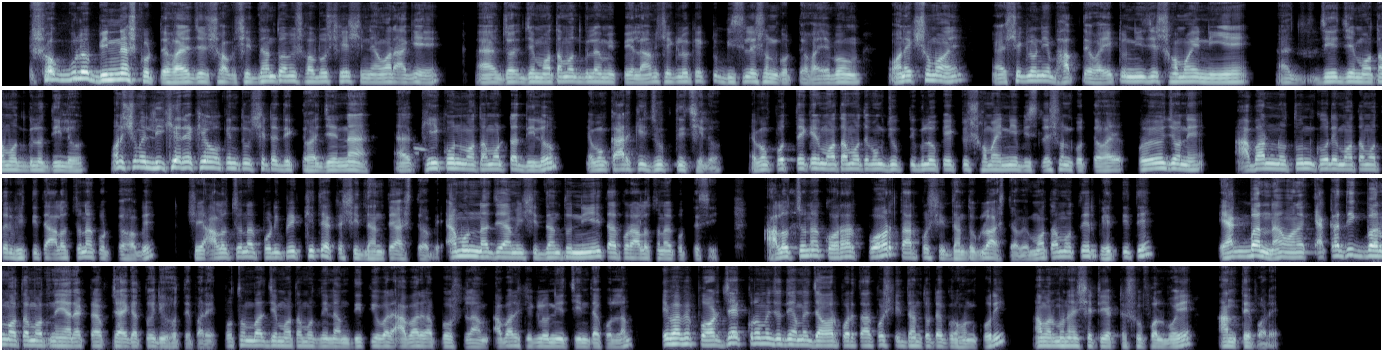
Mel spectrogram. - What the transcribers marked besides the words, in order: tapping; other background noise
- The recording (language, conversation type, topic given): Bengali, podcast, কীভাবে পরিবার বা বন্ধুদের মতামত সামলে চলেন?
